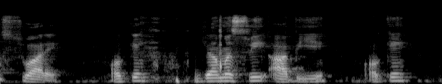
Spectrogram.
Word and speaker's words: habillé: Je me suis habillé, okay. H is silent, then sound go.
